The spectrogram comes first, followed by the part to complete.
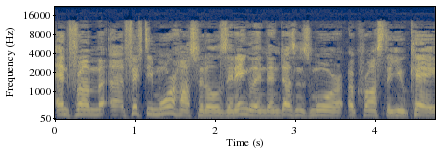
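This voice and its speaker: Moderate pace, ordinary pitch variation, and a plain, everyday voice from a man, pitched fairly high. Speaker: news reporter. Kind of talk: live TV news report.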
